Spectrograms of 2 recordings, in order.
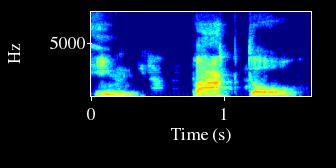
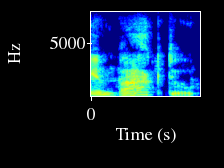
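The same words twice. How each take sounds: First: The word is said slowly and carefully. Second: The word is said quickly, as in fast talk. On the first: "as they're saying it slowly" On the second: "fast talking"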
